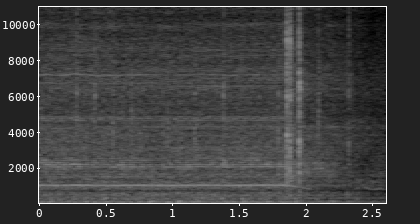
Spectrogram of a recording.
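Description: Electric mixer creaming cookie dough, a steady whirring mechanical drone with a faint high whine and a couple of brief clicks, moderately quiet and continuous.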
